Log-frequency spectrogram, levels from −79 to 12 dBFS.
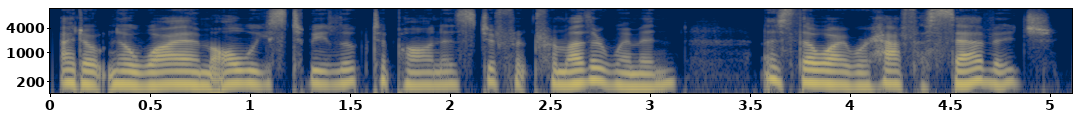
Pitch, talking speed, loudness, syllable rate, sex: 175 Hz, 245 wpm, -18 LUFS, 7.0 syllables/s, female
